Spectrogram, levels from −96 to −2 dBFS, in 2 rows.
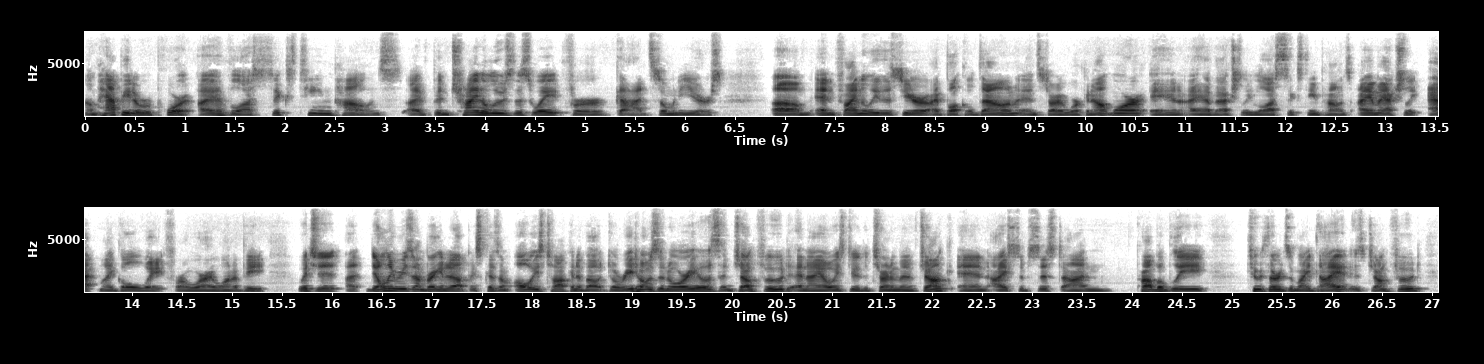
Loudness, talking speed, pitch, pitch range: -19 LUFS, 215 wpm, 105 Hz, 95-125 Hz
